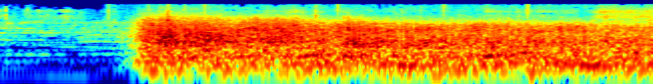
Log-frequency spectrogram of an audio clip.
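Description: A loud, sudden crack of thunder bursts in after a brief quiet lead-in, then rolls on as a dense, sustained rumble that fills the rest of the moment with no voices.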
